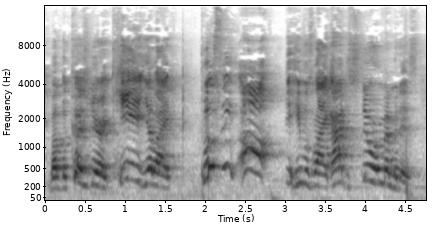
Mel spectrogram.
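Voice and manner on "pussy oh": very high, squeaky mock surprise; hammed-up teenage bafflement, pitched way up; clueless shock. Kid reacting to an older boy's question, mock shocked.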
